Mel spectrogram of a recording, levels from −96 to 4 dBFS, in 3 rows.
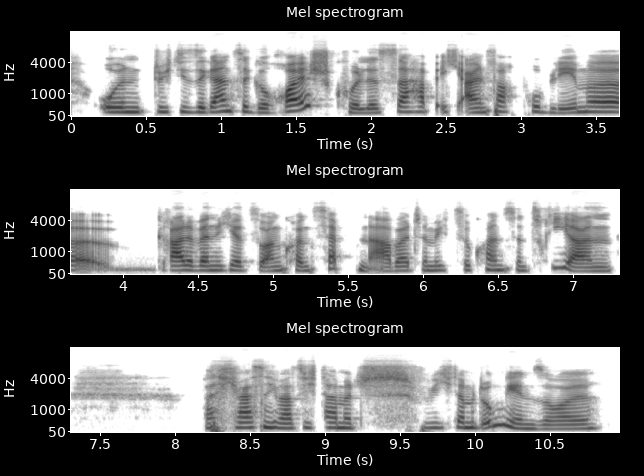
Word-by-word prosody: Und, 205 0 -1
durch 210 0 -5
diese 210 -3 -2
ganze 225 +1 +2
Geräuschkulisse 190 - +3
habe 215 - -1
ich - - -5
einfach 200 +4 +2
Probleme, 210 +1 +1 0.3
grade 195 0 +5
wenn 195 0 +2
ich 195 - -8
jetzt 190 -1 -3
so - - -1
an 175 - +1
Konzepten 205 +5 -5
arbeite, 180 +3 0
mich 195 +1 -8
zu 205 - -10
konzentrieren. 195 - -1 0.9
Ach, - - -2
ich - - -3
weiß 225 0 +3
nicht, 230 - +1
was 200 +1 0
ich 220 - -6
damit 215 -2 -1
wie 220 - -9
ich 215 - -10
damit 225 -1 -1
umgehen 240 - +1
soll? 175 +2 -3
205 Hz, 175 wpm, -26 LUFS, 185-220 Hz, 0.9 s, grade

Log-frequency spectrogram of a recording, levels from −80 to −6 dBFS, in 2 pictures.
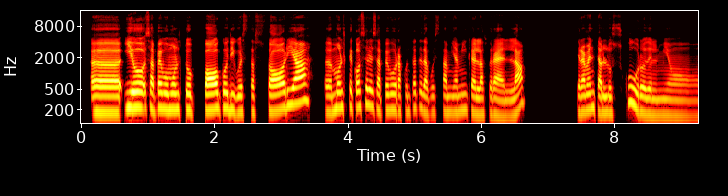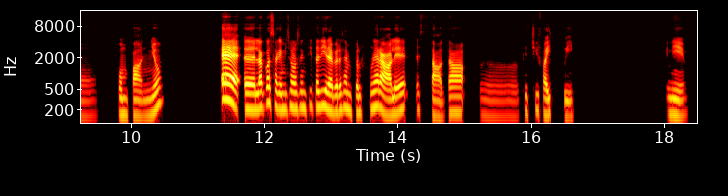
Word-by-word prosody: Uhm, 180 0 +5
io 220 0 +4
sapevo 210 -1 0
molto 205 -1 -3
poco 210 +2 +5
di 200 - -4
questa 185 0 -7
storia. 220 - +4 0.3
Uhm, 185 0 -5
molte 220 +2 -4
cose 225 +2 -4
le 240 - -2
sapevo 195 -1 -5
raccontate 195 +3 -7
da 180 -3 -3
questa 180 +1 -9
mia 180 0 -9
amica 190 0 -7
e - - 0
la 170 0 -3
sorella; 165 +1 -2 0.8
chiaramente 190 +1 -2
all'oscuro 180 - -4
del 165 -1 -6
mio 150 -2 -13 0.3
compagno. 165 - -8 0.8
E 315 -5 +10
e 205 0 +2
la 215 +2 +1
cosa 275 -2 -4
che 205 - -4
mi 205 - -10
sono 220 0 -5
sentita 225 +1 -9
dire 225 -4 +1
per 190 0 -4
esempio 200 -4 -8
al 180 - -12
funerale 200 -2 0
è 200 - -19
stata, 180 0 -6 0.2
uhm: 145 -2 -24
"Che 185 - -19
ci 195 - -18
fai 165 -3 -5
qui?". 145 0 -15 1.4
Quindi, 165 -1 -8
185 Hz, 150 wpm, -22 LUFS, 165-210 Hz, 1.4 s, E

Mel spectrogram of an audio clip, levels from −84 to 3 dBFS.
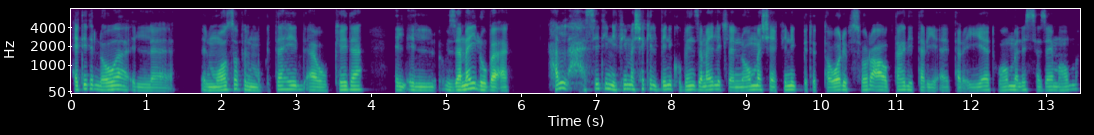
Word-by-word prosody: حتّة 155 +4 0
اللي 145 -5 -1
هو 135 +1 +4
ال 105 -3 -5 0.4
الموظف 125 +7 +1
المجتهد 135 +4 -1
أو 110 -3 0
كده، 135 0 +2 0.4
ال 125 +1 -2
ال 115 -1 -1 0.2
زمايله 130 +2 +5
بقى، 110 -2 +4 0.5
هل 185 -3 +1
حسيتِ 165 +1 -3
إن 150 -6 +2
في 145 +4 -2
مشاكل 150 0 0
بينِك 140 +3 -1
وبين 135 +2 +1
زمايلِك 135 +1 +1
لأن 110 0 0
هُم 130 +4 +3
شايفينِك 130 +1 0
بتتطوّري 120 +1 0
بسرعة 125 0 +2
وبتاخدي 125 +2 -2
تريقا 110 -2 -5
ترقيات 110 +3 -3
وهُم 125 +3 0
لسّه 130 0 -3
زي 120 +1 -2
ما 115 -1 -4
هُم؟ 120 +2 -3
125 Hz, 145 wpm, -24 LUFS, 115-140 Hz, 0.5 s, زمايله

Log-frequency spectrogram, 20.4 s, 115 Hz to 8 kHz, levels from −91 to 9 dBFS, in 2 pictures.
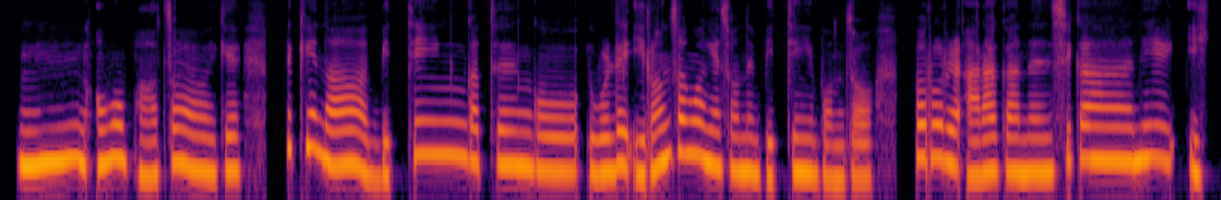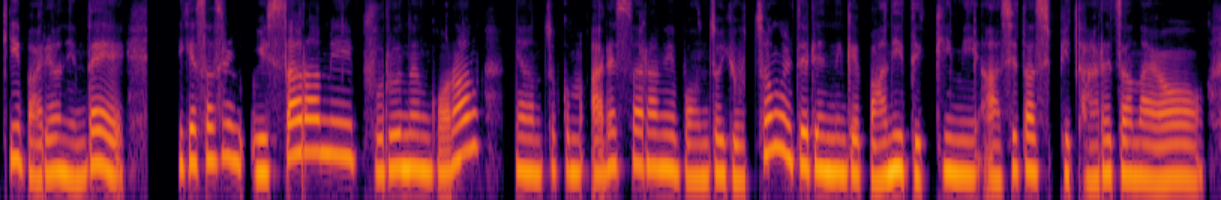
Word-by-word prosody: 음. 265 +2 +5
어 275 +3 +3
맞아요. 225 +2 -1
이게 225 +1 -2 0.4
특히나 270 - +1
미팅 300 +11 -3
같은 250 -2 0
거 220 -1 -2
원래 215 +3 +1
이런 230 +5 +1
상황에서는 250 -9 +1
미팅이 205 +2 -1
먼저 190 0 -5 0.3
서로를 290 -3 +1
알아가는 215 +1 0
시간이 275 +2 0
있기 215 +5 -3
마련인데 210 +2 +1 0.5
이게 260 +1 +3
사실 270 +1 -1
윗사람이 300 +8 +2
부르는 230 0 +2
거랑 285 +10 +1 0.3
그냥 215 -2 0
쪼끔 220 -1 -4
아랫사람이 240 0 0
먼저 195 +2 -1
요청을 290 - 0
드리는 230 -4 +4
게 210 -1 0
많이 205 +5 +5
느낌이 205 +1 0
아시다시피 215 +2 -3
다르잖아요. 190 -1 -1
225 Hz, 270 characters per minute, -23 LUFS, 210-265 Hz, 0.5 s, 음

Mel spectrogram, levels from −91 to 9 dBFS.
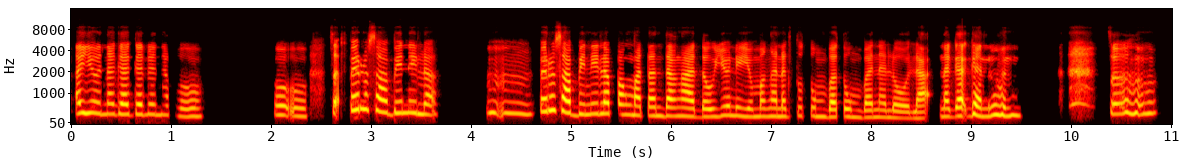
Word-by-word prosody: Ayun 360 0 +2
naggaganon 320 -1 0
ako, 255 -1 -6 0.7
oo, 295 -3 -1 0.3
sa - - +4
pero 480 +2 +5
sabi 380 -4 +3
nila 330 -4 0 0.5
mm. 355 -3 -6
Pero 410 +2 +4
sabi 365 -6 +5
nila 340 +1 +3
pang 320 -2 0
matanda 275 -1 +3
nga 260 -1 +5
daw 245 0 0
'yun 285 +3 -3
eh, 255 - -1
'yung 245 - -6
mga 255 0 -1
nagtutumba-tumba 245 -3 -3
na 225 -1 -4
lola, 200 -2 0 0.2
na 250 - +3
gaganon, 285 +1 +3 0.9
so 350 +1 -1
300 Hz, 140 wpm, -22 LUFS, 255-345 Hz, 0.9 s, pero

